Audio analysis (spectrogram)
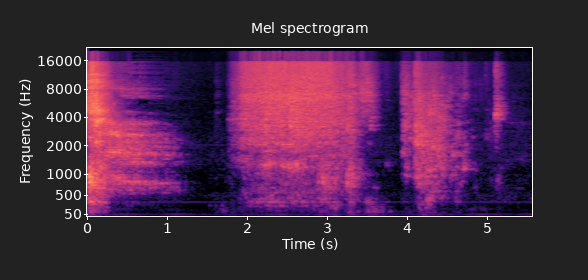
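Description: Water runs from a tap in short bursts as things and a funnel are rinsed, three separate gushes of different lengths with quiet gaps between, fairly soft and close.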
